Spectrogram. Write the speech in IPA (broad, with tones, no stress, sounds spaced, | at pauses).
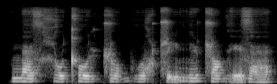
n æ˨˩˦ s ç o˨˩˦ cʰ o˨˩˦ ʎ ʈ͡ʂ o˨˩˦ bʱ u˨˩˦ χ ʈ͡ʂ ḭ˧˥ r i˧˥ ʈ͡ʂ ɒ˧˥ ɡʱ ḛ˧˥ z æ˨˩˦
